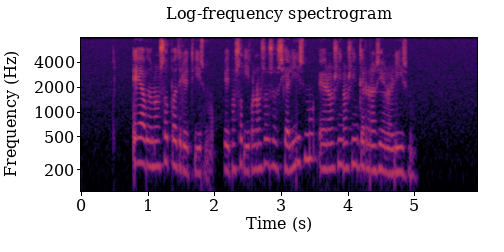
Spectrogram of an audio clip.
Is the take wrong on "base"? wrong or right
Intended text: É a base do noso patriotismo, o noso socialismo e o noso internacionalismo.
wrong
